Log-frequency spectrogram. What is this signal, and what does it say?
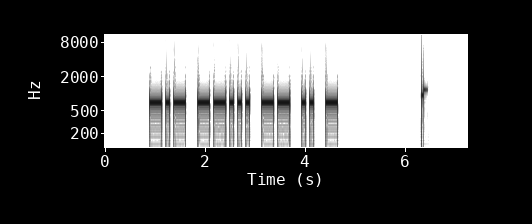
Morse code, heard as a keyed tone, about 15 wpm, 700 Hz. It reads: K7MIT
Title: USA Call Signs - 2x Character Spacing - 15wpm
